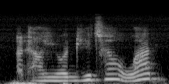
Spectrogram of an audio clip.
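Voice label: voice acting, es, female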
